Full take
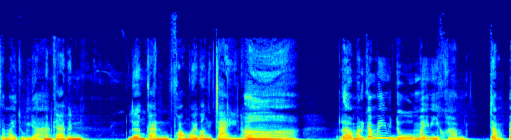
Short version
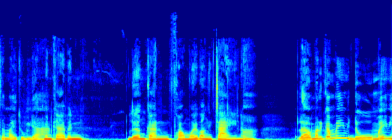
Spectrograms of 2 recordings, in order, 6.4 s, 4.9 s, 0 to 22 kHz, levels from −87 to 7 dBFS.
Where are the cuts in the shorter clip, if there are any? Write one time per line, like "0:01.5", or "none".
0:03.0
